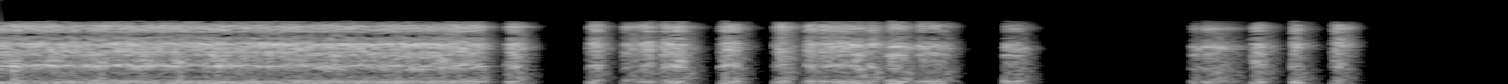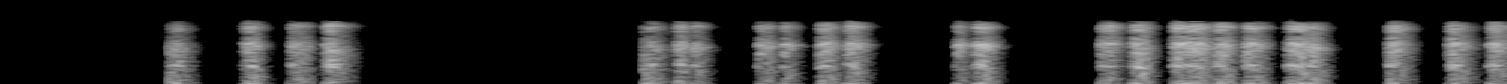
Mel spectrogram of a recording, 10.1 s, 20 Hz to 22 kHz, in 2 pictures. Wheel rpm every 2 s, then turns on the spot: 230, 210, 200, 230, 240.
none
